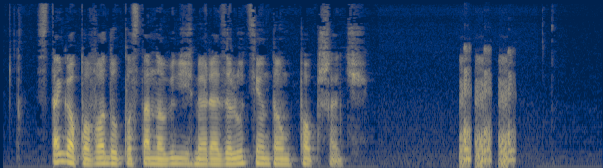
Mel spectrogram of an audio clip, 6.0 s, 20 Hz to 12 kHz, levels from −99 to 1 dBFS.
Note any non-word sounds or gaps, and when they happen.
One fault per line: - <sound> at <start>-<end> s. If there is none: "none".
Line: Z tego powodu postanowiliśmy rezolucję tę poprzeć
- laugh at 4.6-5.2 s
